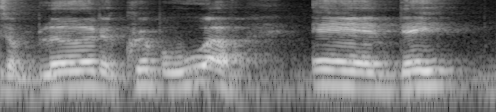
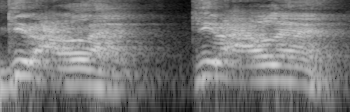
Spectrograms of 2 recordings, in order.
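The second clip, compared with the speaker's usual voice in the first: higher-pitched mock command; acted-out curt order, pitched up; retold officer's command; 6 semitones higher than usual. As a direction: imitate an officer giving a repeated order.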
